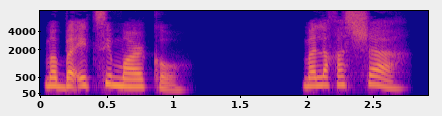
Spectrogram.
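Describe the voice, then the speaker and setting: A woman's voice: on the high side, animated, slow pace, no echo, studio quality. A woman voicing a suave, condescending female celebrity who sizes up a rival in a dramatic story. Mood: cool, condescending.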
